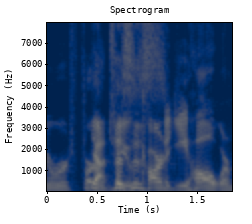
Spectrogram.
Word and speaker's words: Carnegie: Carnegie? It's pronounced Carnegie, but yes.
